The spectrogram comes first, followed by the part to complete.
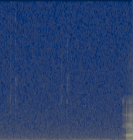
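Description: A couple of faint computer mouse clicks over steady low microphone hiss, and a man's voice beginning near the end.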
